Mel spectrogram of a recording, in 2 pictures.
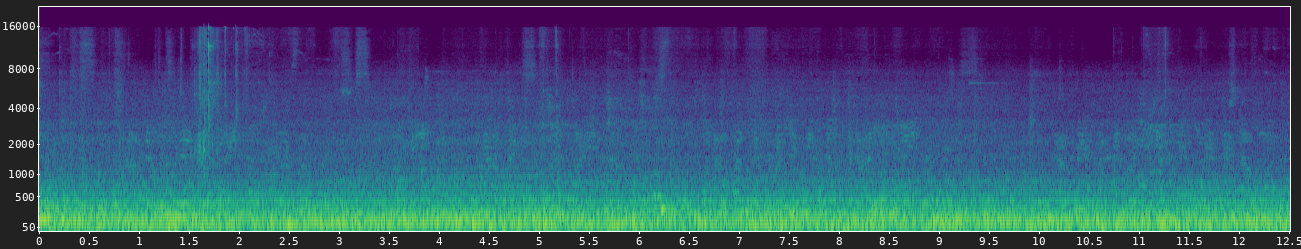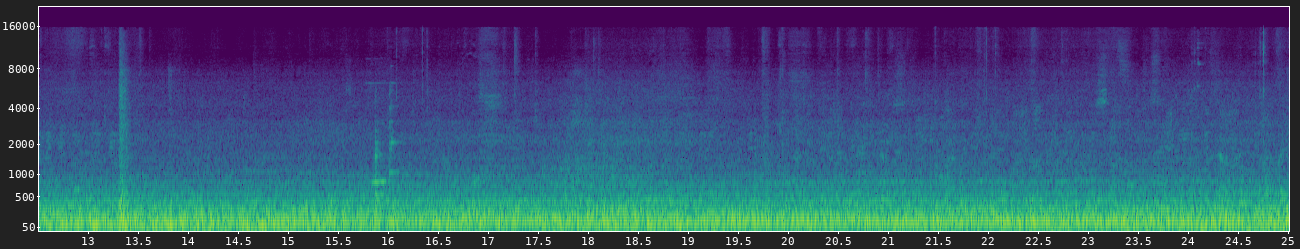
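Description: Train wheels click and clack over rail joints.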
